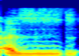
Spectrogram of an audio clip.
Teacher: Kalau za, ya tertahan nafasnya. Kemudian rokhawah, suaranya mengalir.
